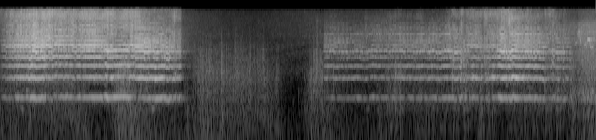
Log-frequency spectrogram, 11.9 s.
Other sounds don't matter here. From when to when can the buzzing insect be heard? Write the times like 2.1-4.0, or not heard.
0.1-3.6, 6.5-11.8.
